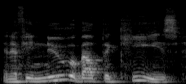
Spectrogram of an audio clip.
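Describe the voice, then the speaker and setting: A man whose voice runs on the high side, with a darkish tone, speaks animatedly at normal speed. He hosts and writes a serialized audio fiction series, and in this casual Q&A he talks informally while acting out character lines here and there.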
